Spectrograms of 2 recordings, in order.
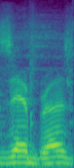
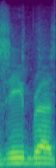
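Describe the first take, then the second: First: Zebras is said with a non-American pronunciation. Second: Zebras is said with an American pronunciation.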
